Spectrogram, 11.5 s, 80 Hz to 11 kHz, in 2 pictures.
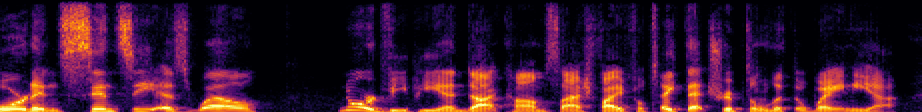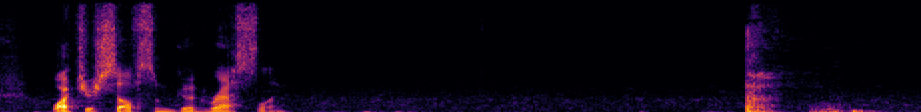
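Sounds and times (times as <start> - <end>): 
speech: 0.0 - 7.6
person coughing: 10.4 - 11.2.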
